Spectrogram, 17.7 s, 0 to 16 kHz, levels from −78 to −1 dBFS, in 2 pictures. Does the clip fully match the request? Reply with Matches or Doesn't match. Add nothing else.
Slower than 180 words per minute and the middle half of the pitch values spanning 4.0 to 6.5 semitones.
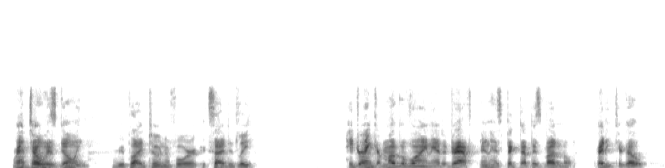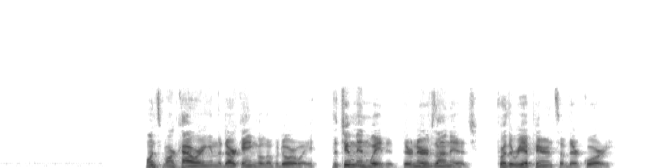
Doesn't match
